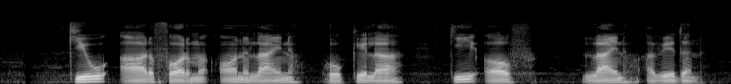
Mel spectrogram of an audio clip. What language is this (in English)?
Magahi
